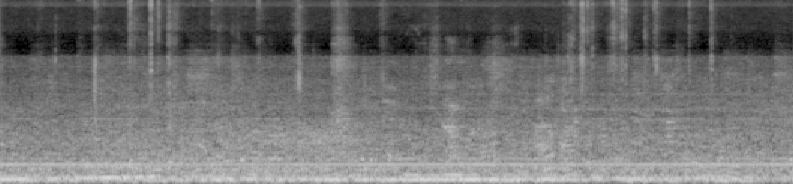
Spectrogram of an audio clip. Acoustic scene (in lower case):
residential area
